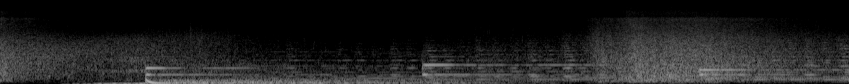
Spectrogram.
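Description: Wind and surf noise on the microphone. About a second and a half in, background music of sustained held chords starts, changing chord twice.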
